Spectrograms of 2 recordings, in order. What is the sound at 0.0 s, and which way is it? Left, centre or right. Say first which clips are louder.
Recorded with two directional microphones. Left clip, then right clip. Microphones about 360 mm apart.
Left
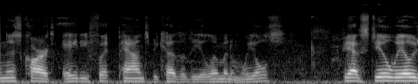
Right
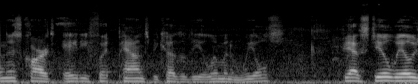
Speech: left 8 dB; centre.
